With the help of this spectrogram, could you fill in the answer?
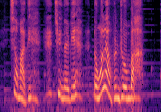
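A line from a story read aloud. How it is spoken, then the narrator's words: Breathless. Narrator (Chinese): 妈妈喘着粗气对我说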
